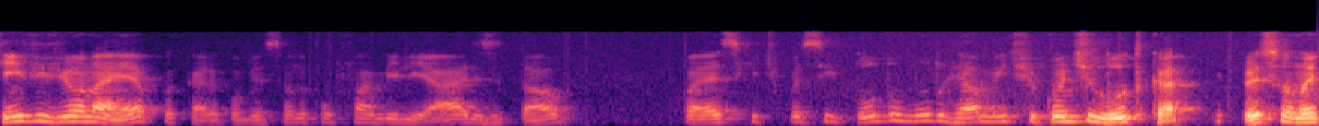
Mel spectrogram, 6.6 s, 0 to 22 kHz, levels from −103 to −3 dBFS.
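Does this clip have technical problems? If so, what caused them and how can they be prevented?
Yes. From 1.75 to 5.2 s, the speech and the room noise behind it swell up together, slowly rather than in a jump. This is automatic gain rising. After the speech level at the microphone fell by about 15 dB, the call's gain control judged the input too quiet and raised its gain by about 10 dB over several seconds. To prevent it, keep a steady distance from the microphone.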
